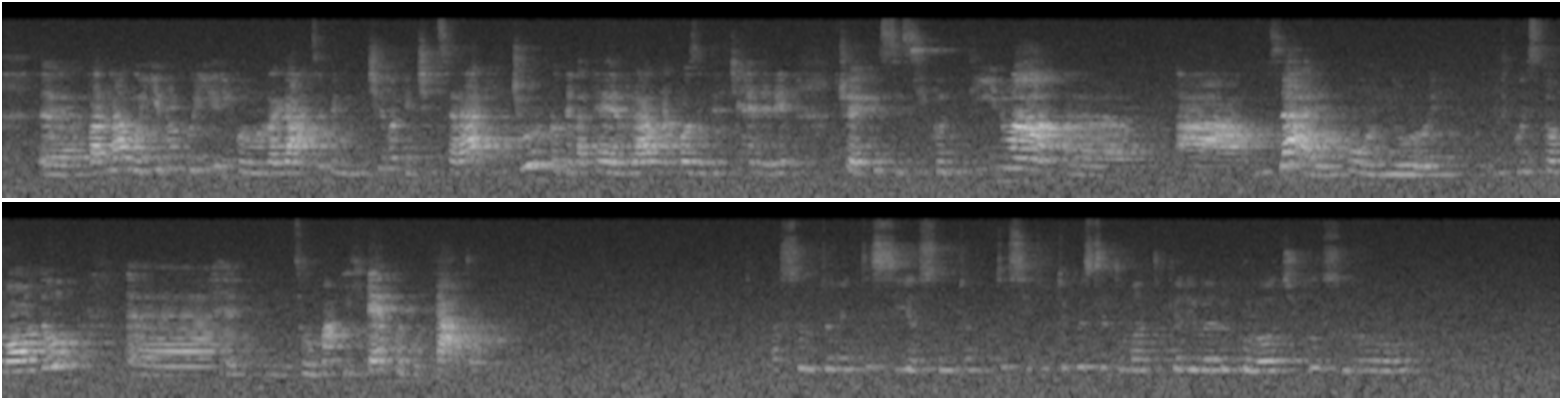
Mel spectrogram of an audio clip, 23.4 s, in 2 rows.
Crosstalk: none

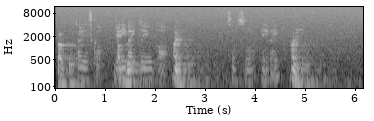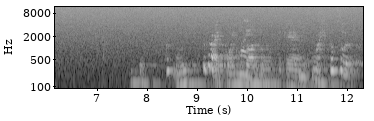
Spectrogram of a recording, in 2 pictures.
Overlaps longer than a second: none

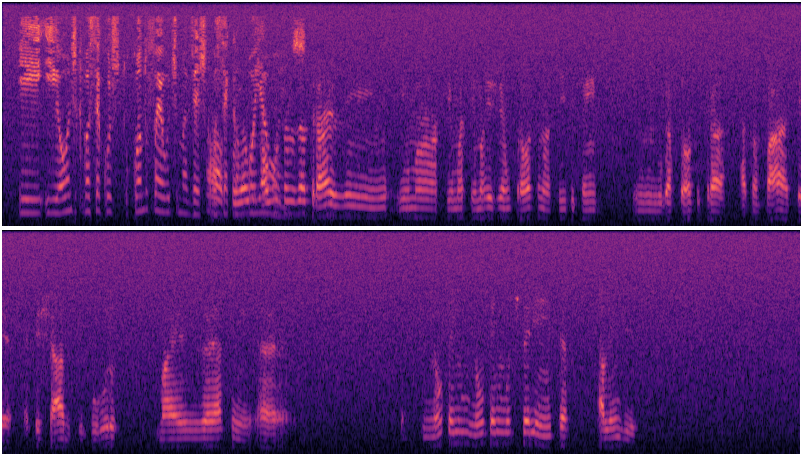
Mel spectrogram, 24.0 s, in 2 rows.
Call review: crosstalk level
present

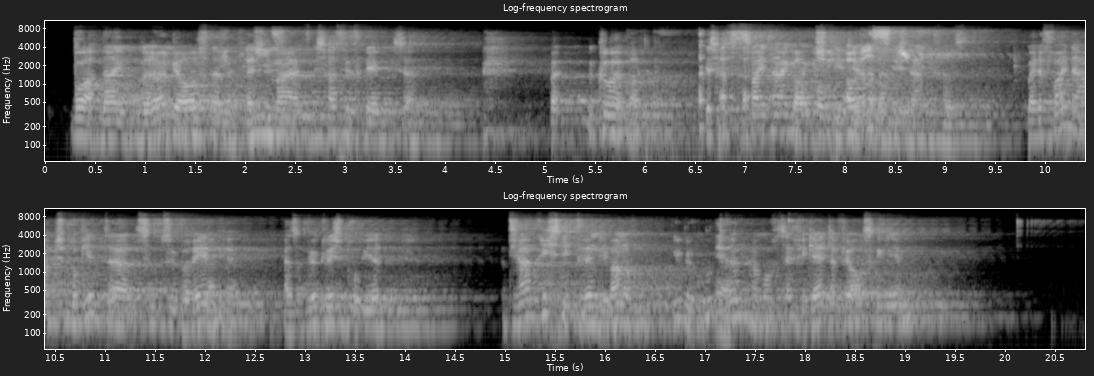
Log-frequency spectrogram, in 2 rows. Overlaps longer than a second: present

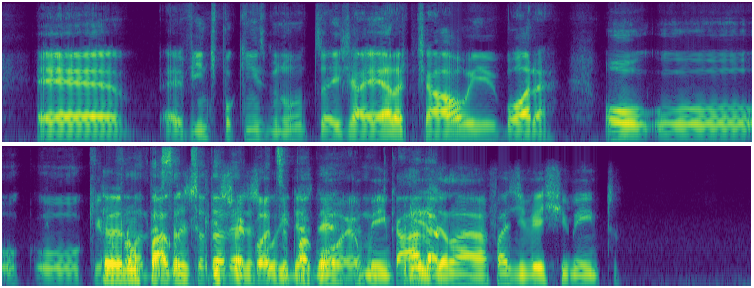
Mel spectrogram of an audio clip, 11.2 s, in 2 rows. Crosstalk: present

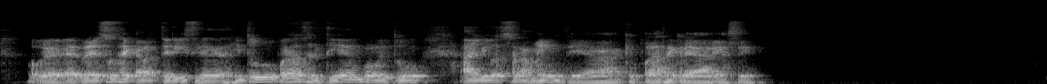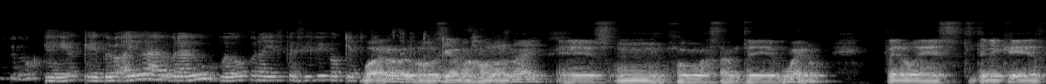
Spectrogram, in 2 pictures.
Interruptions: present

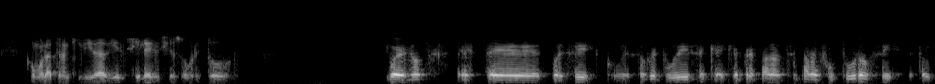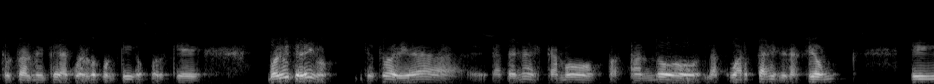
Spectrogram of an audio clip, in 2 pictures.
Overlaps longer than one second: none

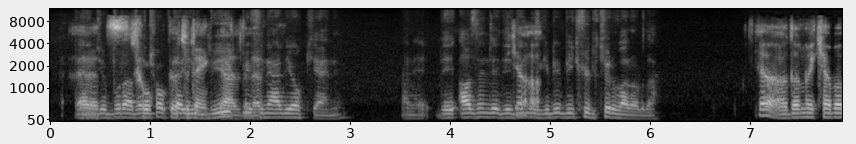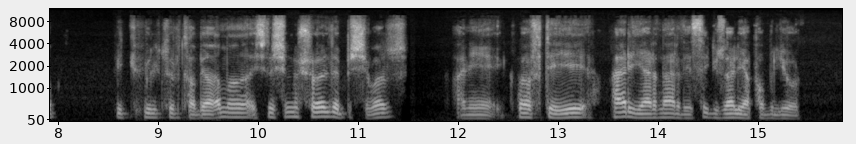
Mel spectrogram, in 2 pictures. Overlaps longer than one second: present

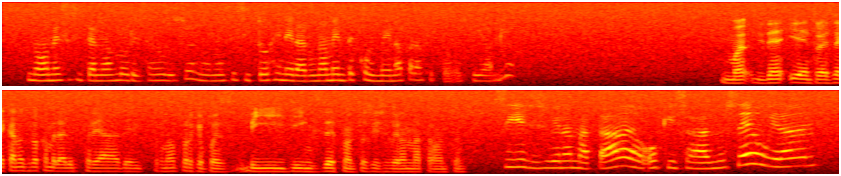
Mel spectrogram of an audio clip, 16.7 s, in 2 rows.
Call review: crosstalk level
none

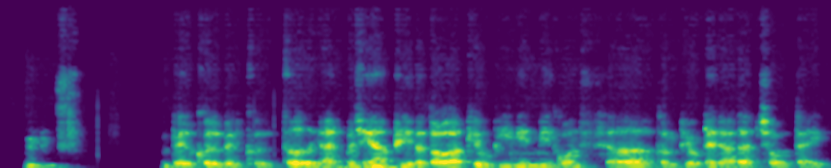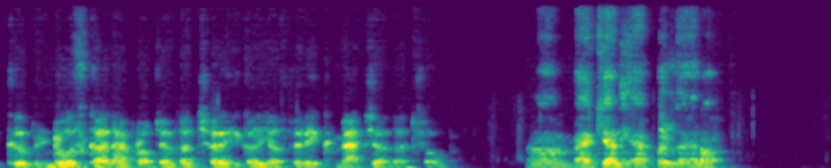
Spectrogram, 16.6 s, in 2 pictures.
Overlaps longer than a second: none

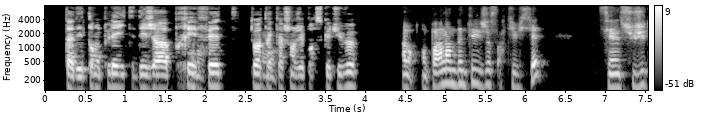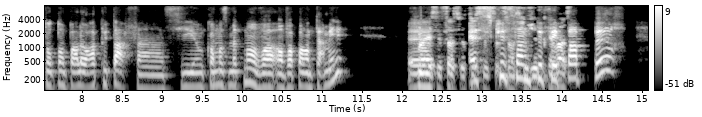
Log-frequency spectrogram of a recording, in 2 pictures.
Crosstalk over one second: present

